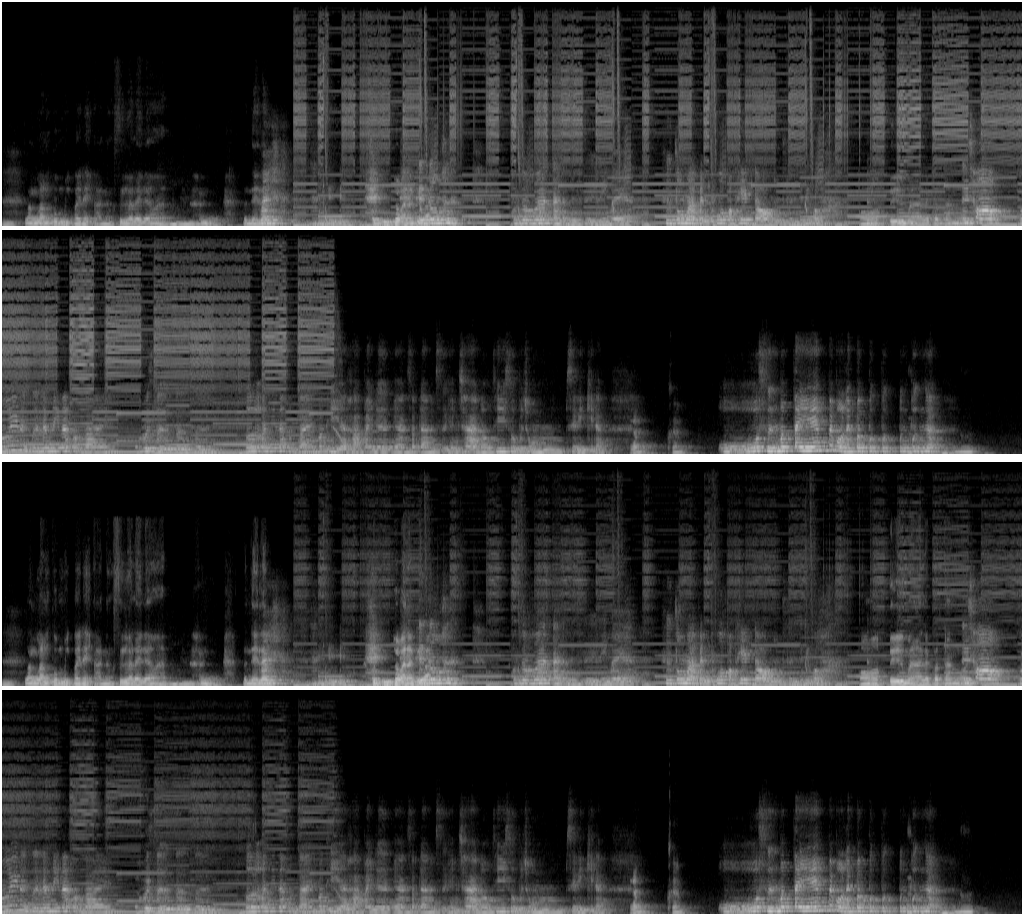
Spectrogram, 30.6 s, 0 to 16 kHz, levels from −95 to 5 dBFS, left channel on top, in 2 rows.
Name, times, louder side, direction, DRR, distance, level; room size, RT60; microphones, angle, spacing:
voice 1, 0.0-2.5 3.0-4.1 4.6-4.8 5.6-6.4 12.9-14.6 15.3-15.4 17.3-17.5 18.8-19.1 24.7-25.0 25.3-25.5 28.9-29.0 29.4-29.9, right 3 dB, 65° right, 0.6 m, -30 dB
voice 2, 2.3-3.0 3.9-4.3 4.6-5.7 6.0-6.8 7.1-7.2 7.7-9.5 9.9-12.6 13.0-13.1 14.4-17.0 17.3-18.5 19.0-24.7 26.1-29.4, left 1 dB, 5° left, 1.9 m, -31 dB
sound 1, 4.4-20.4, left 3 dB, 40° left, 0.6 m, -40 dB
11.0 x 8.8 x 5.4 m
head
